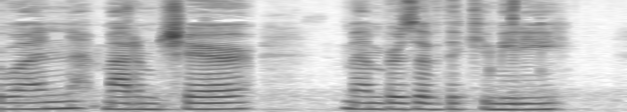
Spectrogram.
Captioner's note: speaking in French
